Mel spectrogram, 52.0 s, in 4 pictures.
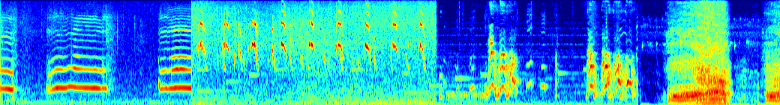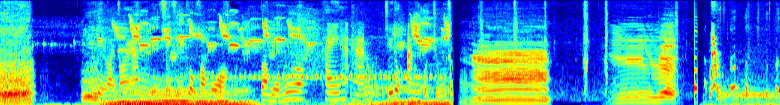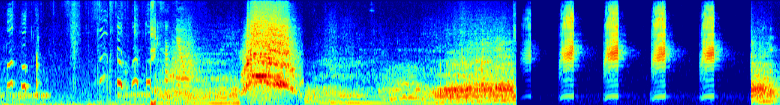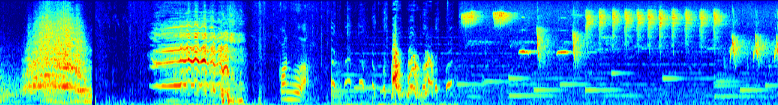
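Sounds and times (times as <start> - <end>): animal calls: 14.4 - 20.6
loud drawn-out animal calls: 28.3 - 40.6.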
